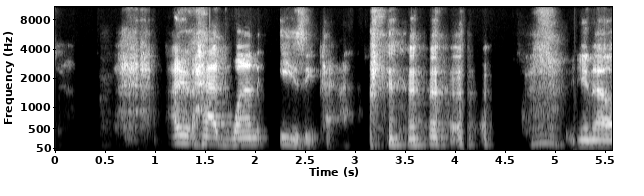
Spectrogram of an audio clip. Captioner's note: laughs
